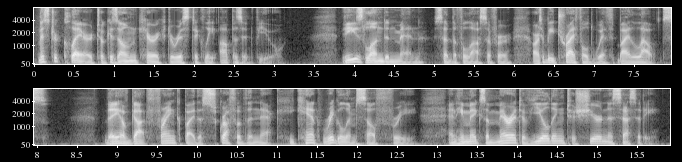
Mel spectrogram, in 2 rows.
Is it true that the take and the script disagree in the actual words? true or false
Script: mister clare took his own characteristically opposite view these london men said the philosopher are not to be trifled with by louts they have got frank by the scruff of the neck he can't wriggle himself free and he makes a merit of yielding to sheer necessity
true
